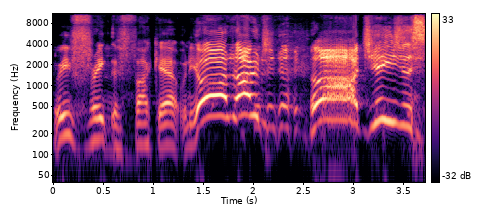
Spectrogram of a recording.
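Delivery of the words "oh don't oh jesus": high, loud panicked shout; hammed-up terrified shriek from the back seat; mock panic. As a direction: scream like you're terrified. Acting the kid freaking out.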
